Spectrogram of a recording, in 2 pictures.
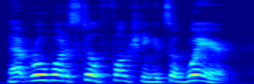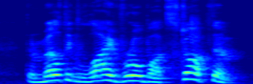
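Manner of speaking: high, very loud outcry; alarmed shouting. Acted. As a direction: shout for someone to stop it. Protester cries out in alarm.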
